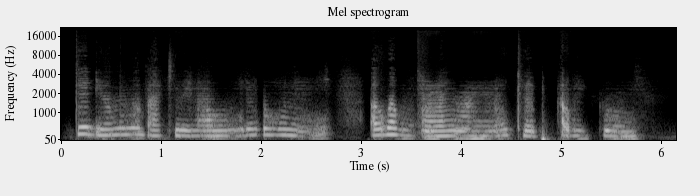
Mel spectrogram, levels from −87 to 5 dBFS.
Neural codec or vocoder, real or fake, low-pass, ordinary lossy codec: codec, 44.1 kHz, 0.9 kbps, DAC; fake; 19.8 kHz; none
